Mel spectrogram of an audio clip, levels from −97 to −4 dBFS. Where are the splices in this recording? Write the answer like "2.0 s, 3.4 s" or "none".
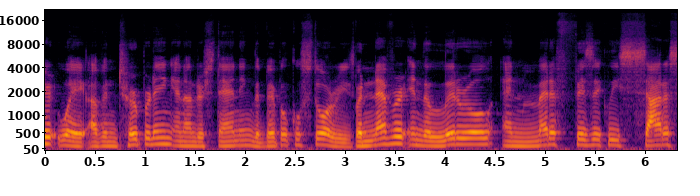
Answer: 3.0 s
